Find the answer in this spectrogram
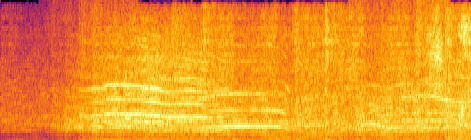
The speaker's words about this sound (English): The anguished crowd kneels and cries.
